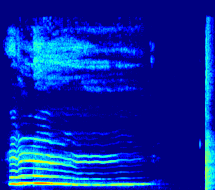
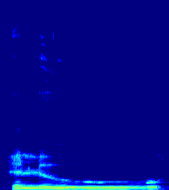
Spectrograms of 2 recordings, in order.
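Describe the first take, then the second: First: It is said in a high, squeaky voice. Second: It is said in a very low voice.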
